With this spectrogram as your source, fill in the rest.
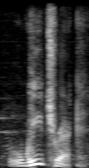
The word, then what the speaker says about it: Weick: a run and Bill the pronunciation on that I just got a Texas weick weick okay well this is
